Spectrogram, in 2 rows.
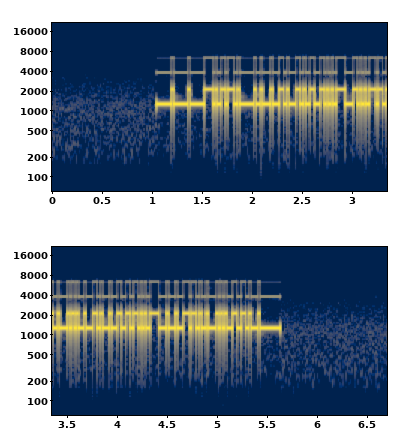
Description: RTTY (45.45 baud, 850 Hz shift), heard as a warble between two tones, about 1700 Hz centre. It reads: 772494 6718491 681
